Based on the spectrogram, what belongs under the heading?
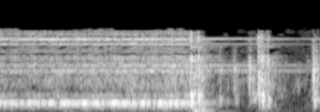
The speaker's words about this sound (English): As I was about to lift him off the bed, the phone rang. The shrill ring filled the room.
